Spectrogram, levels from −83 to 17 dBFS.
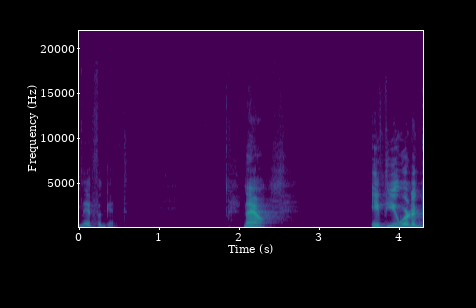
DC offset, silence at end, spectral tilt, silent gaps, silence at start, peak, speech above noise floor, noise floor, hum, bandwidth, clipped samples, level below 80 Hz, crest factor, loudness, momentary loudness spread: under 0.1%; 0 s; -3.5 dB/octave; none; 0 s; -14 dBFS; 49 dB; -87 dBFS; none; 18 kHz; under 0.1%; -88 dBFS; 26 dB; -36 LUFS; 22 LU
